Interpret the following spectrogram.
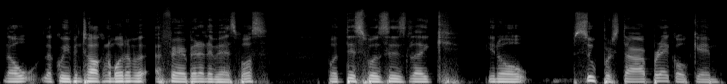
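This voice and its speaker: Male sports co-host, Cork Irish accent, dark relaxed tone, dry close sound, halting and repetitive, casual chat. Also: mid-range voice, no room sound. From Cork, Ireland. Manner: rambling, stammering, repeats phrases. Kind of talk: casual American football chat.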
